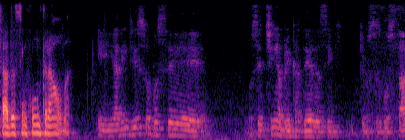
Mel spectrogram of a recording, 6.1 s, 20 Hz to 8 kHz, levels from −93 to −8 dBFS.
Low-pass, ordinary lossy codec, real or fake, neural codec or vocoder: 7.2 kHz; Opus, 32 kbps; real; none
